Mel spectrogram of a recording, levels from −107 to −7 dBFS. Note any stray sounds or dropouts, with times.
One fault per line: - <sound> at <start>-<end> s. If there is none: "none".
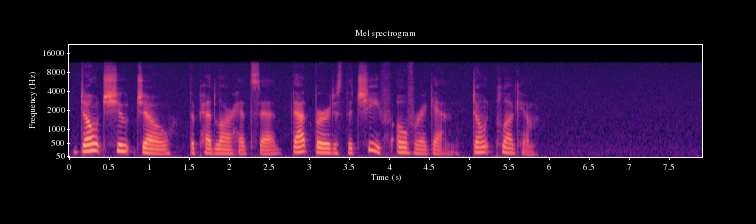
none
